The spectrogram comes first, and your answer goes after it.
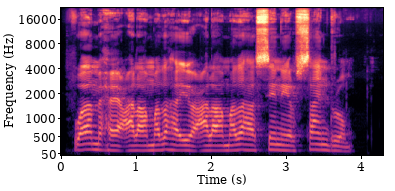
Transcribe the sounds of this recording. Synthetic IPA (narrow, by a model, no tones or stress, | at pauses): wɑːmɑħɑjʕɑlaːmɐðɐɦɐijɞʕɑlaːmɐðɐɦɐsɪnjrsajnd̪ɾʊm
